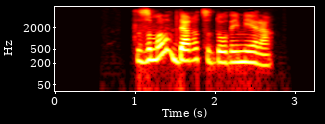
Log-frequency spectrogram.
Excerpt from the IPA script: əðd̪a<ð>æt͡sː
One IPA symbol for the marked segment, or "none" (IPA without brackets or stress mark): ʁ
